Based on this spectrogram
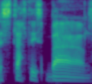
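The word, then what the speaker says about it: Stathis Borans: Sounds like they say Stathis Barnes when they're saying it, but it's spelt Borons.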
